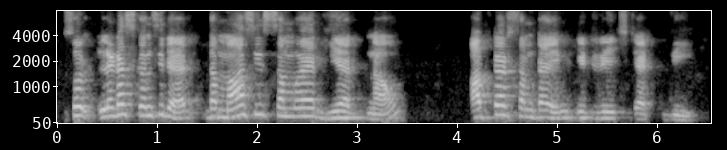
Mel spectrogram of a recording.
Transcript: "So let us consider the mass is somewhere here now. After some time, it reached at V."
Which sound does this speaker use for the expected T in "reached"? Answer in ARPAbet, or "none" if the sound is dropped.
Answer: T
